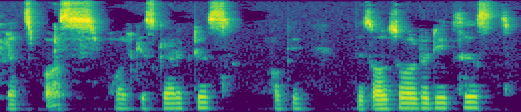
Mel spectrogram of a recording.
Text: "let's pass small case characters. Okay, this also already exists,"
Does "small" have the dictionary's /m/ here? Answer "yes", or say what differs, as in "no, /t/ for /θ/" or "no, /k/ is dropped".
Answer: no, /m/ is dropped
